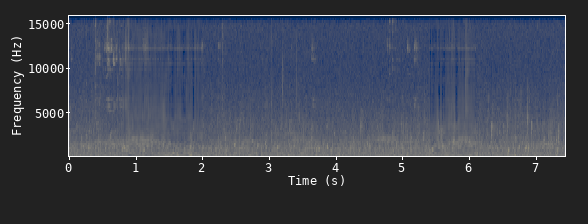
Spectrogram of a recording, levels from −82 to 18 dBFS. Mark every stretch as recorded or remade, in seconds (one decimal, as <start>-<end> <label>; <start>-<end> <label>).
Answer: 0.0-0.8 recorded; 0.8-2.0 remade; 2.0-5.4 recorded; 5.4-6.1 remade; 6.1-7.4 recorded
